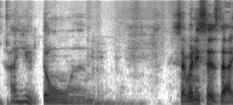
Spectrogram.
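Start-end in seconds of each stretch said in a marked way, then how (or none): 0.1-1.4 drawn-out New York "How you doin'"; New York accent. Acted. Streamer imitating how a man greets Lee, slow New York accent. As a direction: stretch it slowly in a mock New York accent. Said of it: "his New York accent".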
